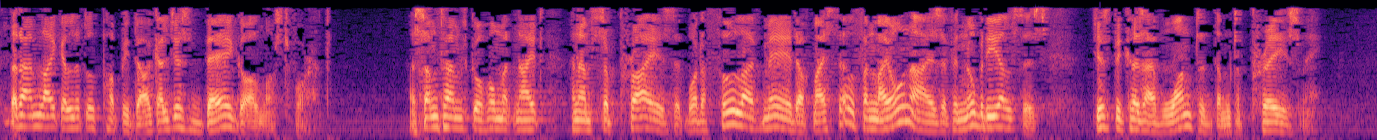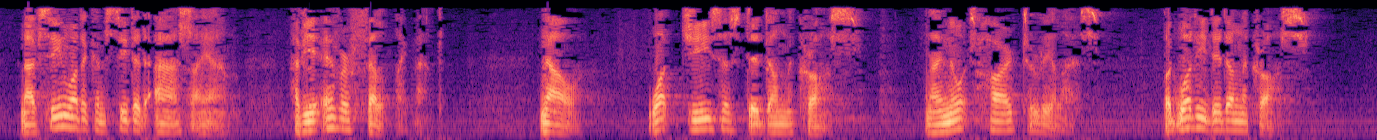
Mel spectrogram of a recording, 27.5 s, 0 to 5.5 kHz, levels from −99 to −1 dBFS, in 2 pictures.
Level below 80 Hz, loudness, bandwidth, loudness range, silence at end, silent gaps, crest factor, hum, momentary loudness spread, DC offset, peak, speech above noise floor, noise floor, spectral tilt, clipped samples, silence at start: -58 dBFS; -17 LUFS; 5 kHz; 4 LU; 0.7 s; none; 18 dB; none; 10 LU; under 0.1%; 0 dBFS; 36 dB; -52 dBFS; -6.5 dB/octave; under 0.1%; 0 s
